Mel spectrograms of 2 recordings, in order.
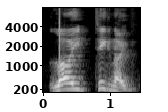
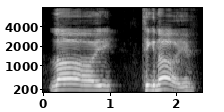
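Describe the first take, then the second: First: It is said as one phrase without pause. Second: There is a break after 'lo'.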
